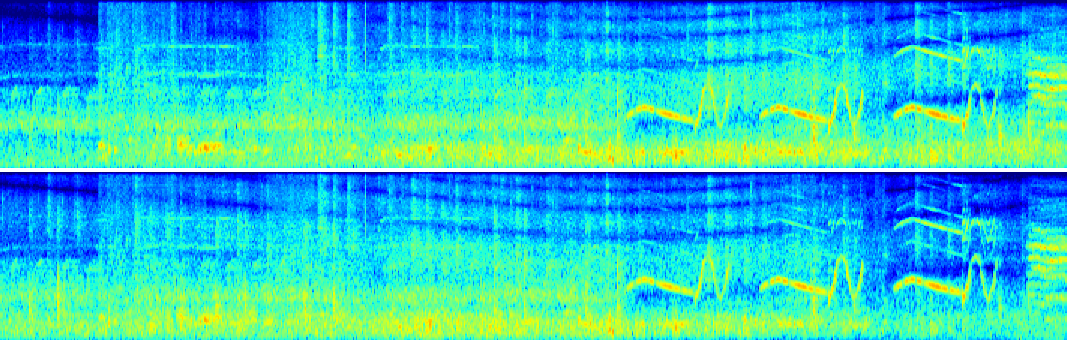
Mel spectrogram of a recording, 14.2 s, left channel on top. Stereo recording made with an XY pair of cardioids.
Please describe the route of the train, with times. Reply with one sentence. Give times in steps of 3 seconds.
You can hear the train on the right from 0 s, in the centre from 6 s and on the left from 9 s.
